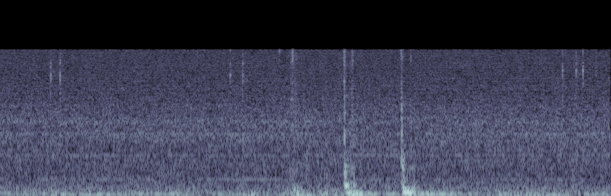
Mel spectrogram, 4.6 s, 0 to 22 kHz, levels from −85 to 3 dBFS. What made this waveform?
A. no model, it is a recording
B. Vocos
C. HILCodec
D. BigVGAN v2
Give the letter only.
D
